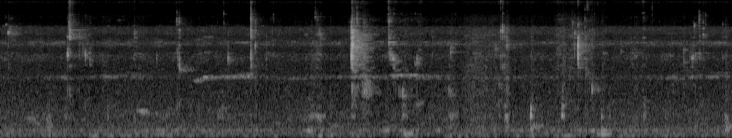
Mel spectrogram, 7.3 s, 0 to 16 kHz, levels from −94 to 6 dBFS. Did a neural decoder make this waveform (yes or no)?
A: no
